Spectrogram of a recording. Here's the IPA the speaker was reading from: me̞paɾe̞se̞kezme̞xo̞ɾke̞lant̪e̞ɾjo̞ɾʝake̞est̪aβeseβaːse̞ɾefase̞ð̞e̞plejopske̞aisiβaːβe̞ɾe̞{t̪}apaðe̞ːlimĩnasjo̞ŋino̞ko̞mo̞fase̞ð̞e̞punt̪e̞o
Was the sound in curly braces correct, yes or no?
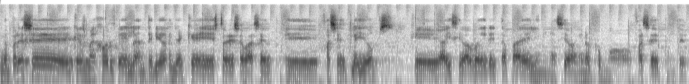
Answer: yes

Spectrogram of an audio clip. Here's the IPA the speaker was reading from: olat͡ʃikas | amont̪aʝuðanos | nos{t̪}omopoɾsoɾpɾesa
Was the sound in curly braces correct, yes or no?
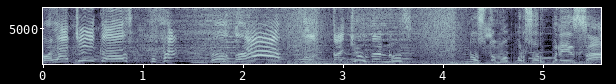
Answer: yes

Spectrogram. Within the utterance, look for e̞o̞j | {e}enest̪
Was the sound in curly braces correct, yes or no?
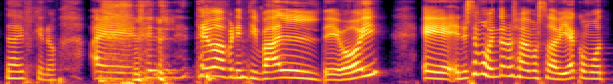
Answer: yes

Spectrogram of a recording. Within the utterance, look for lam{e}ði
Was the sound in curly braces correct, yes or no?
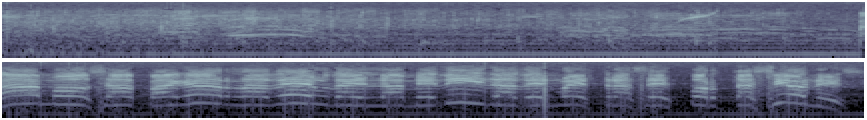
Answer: yes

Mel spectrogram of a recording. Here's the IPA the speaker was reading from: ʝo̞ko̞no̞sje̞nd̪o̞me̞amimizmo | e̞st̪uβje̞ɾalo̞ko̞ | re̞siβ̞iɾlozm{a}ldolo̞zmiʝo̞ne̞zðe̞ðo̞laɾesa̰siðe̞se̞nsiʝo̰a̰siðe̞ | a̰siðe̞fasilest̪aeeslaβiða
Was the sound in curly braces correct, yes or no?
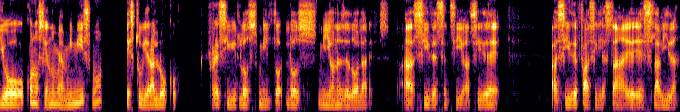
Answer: no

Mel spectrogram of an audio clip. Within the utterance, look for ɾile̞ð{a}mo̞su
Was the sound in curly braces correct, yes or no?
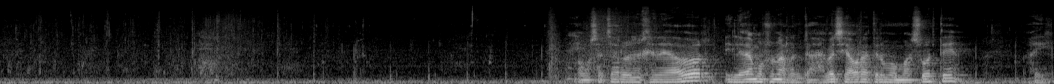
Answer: yes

